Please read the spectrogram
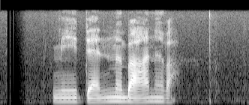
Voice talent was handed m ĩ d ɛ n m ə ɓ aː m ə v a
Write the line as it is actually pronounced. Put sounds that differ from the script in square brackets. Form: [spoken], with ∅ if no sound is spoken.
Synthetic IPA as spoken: m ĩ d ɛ n m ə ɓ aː [n] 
